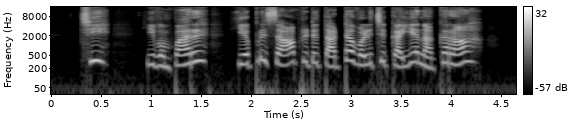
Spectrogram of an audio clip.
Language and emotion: Tamil, disgusted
